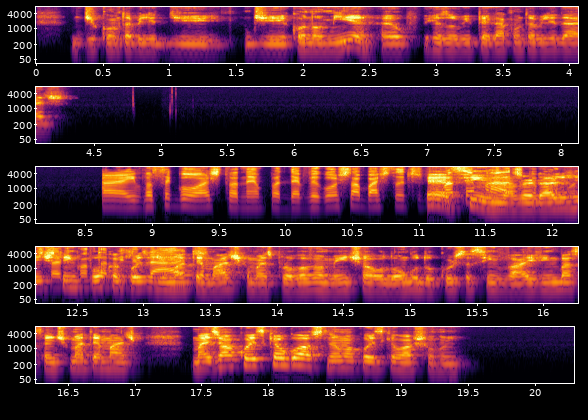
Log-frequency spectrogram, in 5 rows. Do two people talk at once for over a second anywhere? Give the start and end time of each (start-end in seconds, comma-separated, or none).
11.1-13.5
